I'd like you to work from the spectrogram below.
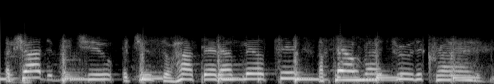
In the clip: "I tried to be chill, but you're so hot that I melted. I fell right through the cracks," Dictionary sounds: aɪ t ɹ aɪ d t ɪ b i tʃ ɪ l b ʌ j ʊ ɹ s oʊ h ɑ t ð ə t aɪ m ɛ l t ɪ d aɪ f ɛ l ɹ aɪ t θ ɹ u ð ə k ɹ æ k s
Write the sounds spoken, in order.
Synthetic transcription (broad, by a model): aɪ t ɹ aɪ d t ɪ b i tʃ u b ʌ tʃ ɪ s oʊ h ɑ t ð ə t aɪ m ɛ l t ɪ d aɪ f ɛ l ɹ aɪ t θ ɹ u ð ə k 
